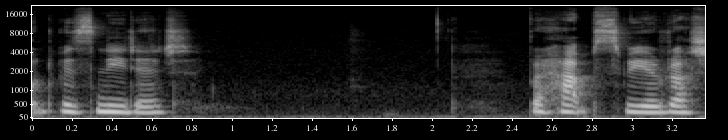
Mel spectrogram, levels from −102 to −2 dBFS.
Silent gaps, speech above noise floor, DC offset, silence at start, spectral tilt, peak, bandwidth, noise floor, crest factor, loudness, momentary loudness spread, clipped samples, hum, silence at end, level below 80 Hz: none; 36 dB; under 0.1%; 0 s; -3.5 dB/octave; -12 dBFS; 18.5 kHz; -67 dBFS; 22 dB; -31 LUFS; 10 LU; under 0.1%; none; 0 s; -66 dBFS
